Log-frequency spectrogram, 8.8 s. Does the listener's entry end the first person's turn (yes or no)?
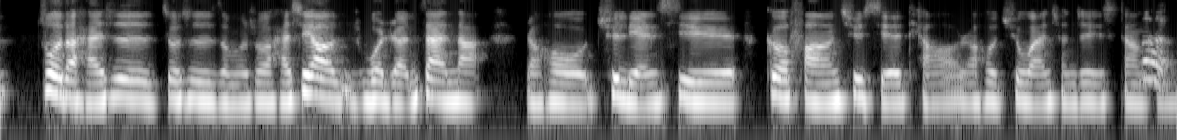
yes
